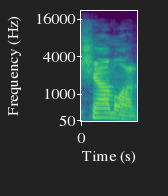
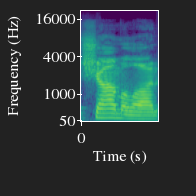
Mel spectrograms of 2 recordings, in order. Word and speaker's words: Shyamalan: them it's just like when I think about his name I think about rama lama but you know because it's like it's a lot of syllables whatever don't judge so M Night Shyamalan and I'm a big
